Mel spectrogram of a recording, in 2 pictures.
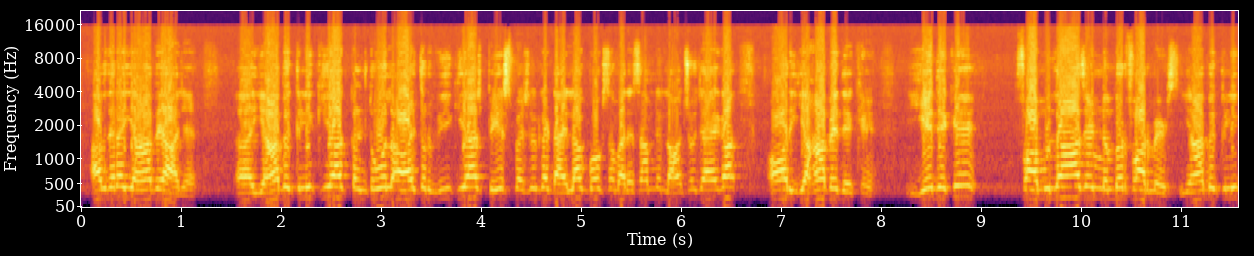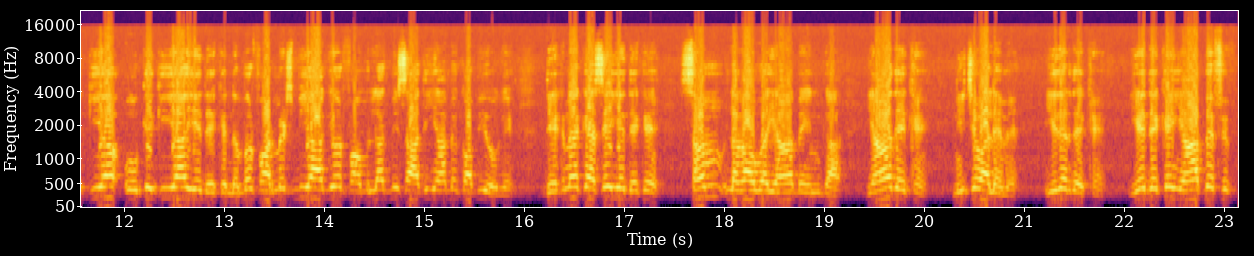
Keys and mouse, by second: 1.7-2.7 drag, 7.5-8.5 drag, 11.0-12.0 drag, 12.2-13.3 drag, 15.3-16.6 drag, 19.8 click, 21.4 click.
